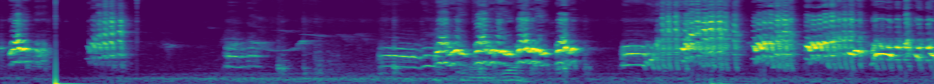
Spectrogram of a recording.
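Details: A breeding pair of captive Sumatran white-crested laughingthrushes gives a few isolated squawks, then rising bouts of raucous, rapid cackling chatter that grow louder in the second half, over a low hum.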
